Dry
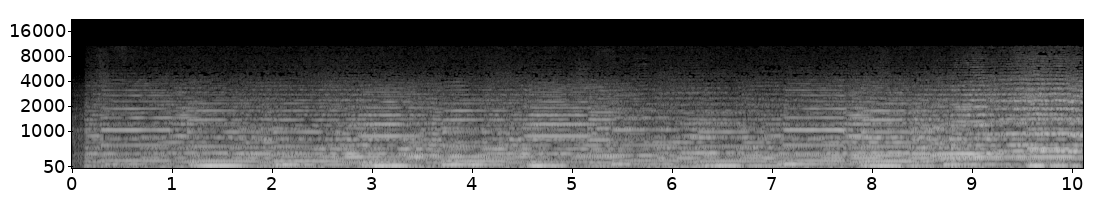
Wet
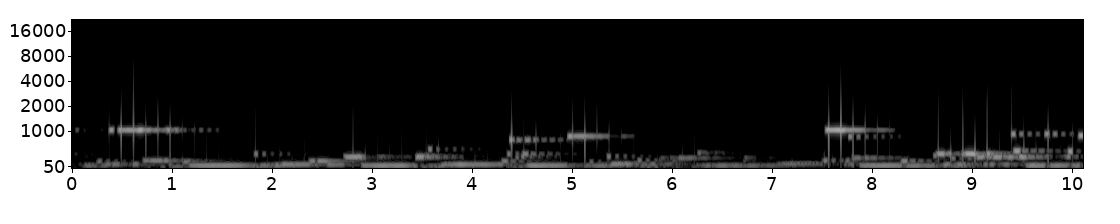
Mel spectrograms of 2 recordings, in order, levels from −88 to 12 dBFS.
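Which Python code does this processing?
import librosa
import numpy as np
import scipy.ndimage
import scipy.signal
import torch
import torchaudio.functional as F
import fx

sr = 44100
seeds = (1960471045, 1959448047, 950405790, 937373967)

y = np.minimum(x, 2.0 * 10.0 ** (-11.0 / 20.0) - x)
y = fx.low_shelf(y, sr, hz=100.0, db=10.5)
y = fx.hum_notches(y, sr, base_hz=50, count=8)
y = 10.0 ** (-12.0 / 20.0) * np.tanh(y / 10.0 ** (-12.0 / 20.0))
y = fx.spec_topn(y, sr, count=1)
y = fx.vowel_filter(y, sr, vowel='a')
y = fx.comb_fb(y, sr, f0_hz=72.0, decay_s=0.78, harmonics='all', damping=0.0, mix_pct=80, at=(5.85, 7.52))
y = fx.echo_feedback(y, sr, ms=82, feedback_pct=55, wet_db=-11.5)
y = fx.filter_held_notch(y, sr, hz=8.2, low_hz=320.0, high_hz=3000.0)
y = F.gain(torch.from_numpy(y), 14.0).numpy()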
